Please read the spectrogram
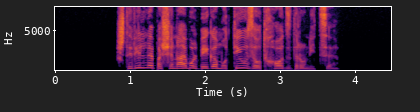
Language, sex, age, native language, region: Slovenian, female, 50-59, Slovenian, Central Slovenia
